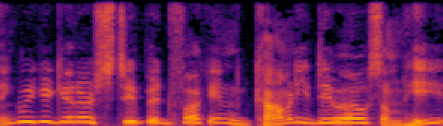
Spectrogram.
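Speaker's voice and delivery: mock, very high, scheming girl voice. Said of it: "They were like".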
